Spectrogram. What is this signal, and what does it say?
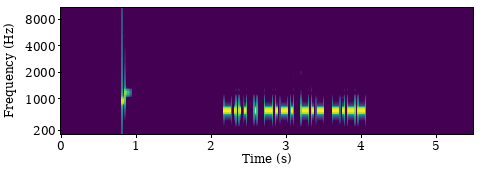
Morse code, heard as a keyed tone, about 36 wpm, 700 Hz. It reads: BECKY
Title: USA Common Names - Max 5 Letters - 35wpm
